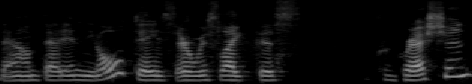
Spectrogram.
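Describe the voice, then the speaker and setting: A woman with an unremarkable speaking voice talks at a moderate pace, medium in pitch with fairly even intonation. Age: 60s. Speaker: diversity and inclusion consultant. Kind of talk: interview.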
